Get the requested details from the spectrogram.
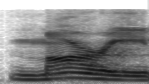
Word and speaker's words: Mari: So her name is Anna, but it's A-N-A. And then it's M-A-R-I. It's pronounced like calamari. Mari.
